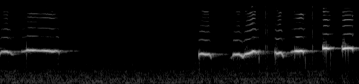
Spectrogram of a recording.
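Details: A pet cockatiel whistles its own original song: a long steady whistled note, a pause of over a second, then a run of short whistled notes climbing slightly in pitch, about two per second, in a quiet room.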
